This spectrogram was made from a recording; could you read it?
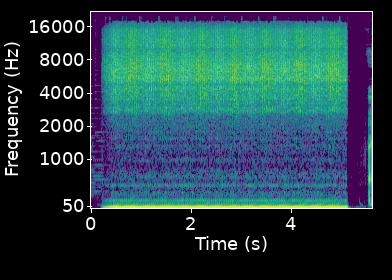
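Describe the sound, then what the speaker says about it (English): A car exhaust's steady low engine rumble drones continuously for several seconds, then cuts off abruptly. "The last layer of the opening gate is the car exhaust."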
